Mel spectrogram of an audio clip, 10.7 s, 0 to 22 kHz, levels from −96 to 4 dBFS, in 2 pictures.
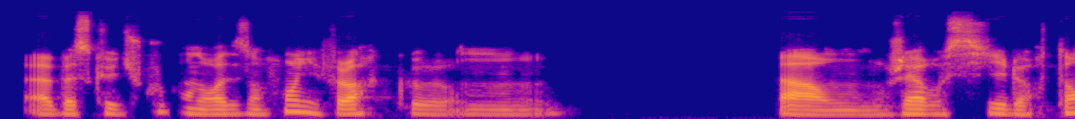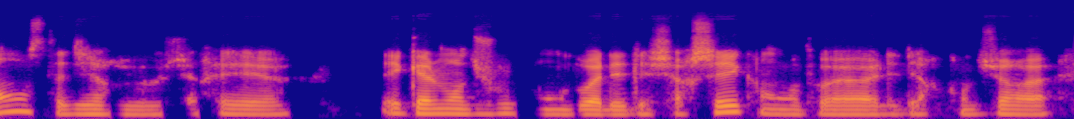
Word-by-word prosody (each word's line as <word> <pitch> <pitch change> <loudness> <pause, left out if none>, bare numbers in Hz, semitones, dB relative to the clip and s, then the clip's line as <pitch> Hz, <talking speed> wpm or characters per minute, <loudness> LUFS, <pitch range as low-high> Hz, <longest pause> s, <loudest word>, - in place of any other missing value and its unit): Heu, 120 - +3
parce 120 0 +2
que 130 - -4
du 120 - -5
coup, 175 - -13
quand 150 -5 -8
on - - -3
aura 120 0 +2
des 120 - -7
enfants 120 +10 -2
il 165 - 0
va 120 - -14
falloir 125 +1 +3
qu'on 120 -2 -7 1.6
bah, 110 -1 +9
on 105 0 -8
gère 120 +1 +4
aussi 130 +3 +2
leur 115 -2 -4
temps, 160 +6 0
c'est-à-dire, 120 -8 -3
heu, 110 -1 -8 0.3
gérer, 120 -2 -2
heu, 115 - -10 0.5
également 130 -2 +3
du 125 0 -5
coup, 135 +1 -8
quand 115 - -9
on - - -6
doit 115 0 +4
les 110 0 0
chercher, 165 +8 +4
quand 130 -7 -9
on 115 - -5
doit 115 0 -1
aller 115 +1 -4
les 115 - -6
reconduire, 115 +1 -3
heu, 115 0 +2
120 Hz, 220 wpm, -27 LUFS, 115-130 Hz, 1.6 s, bah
